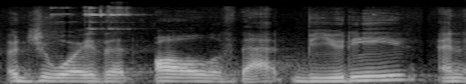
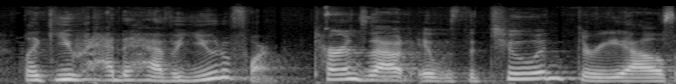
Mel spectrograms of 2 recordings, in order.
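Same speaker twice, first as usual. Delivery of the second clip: ordinary delivery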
